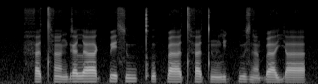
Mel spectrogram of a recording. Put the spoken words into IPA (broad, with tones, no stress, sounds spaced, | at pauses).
h a˨ tʰ ã˨ ɡ a˦ l aː˦ k͡p e˦ s uː˦ kʼ o˦ k͡p aː˦ tʰ a˦ t ũ˨ l i˦ k͡p u˦ z ã˨ ɓ a˦ j a˦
